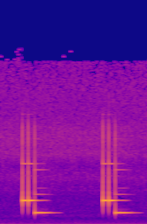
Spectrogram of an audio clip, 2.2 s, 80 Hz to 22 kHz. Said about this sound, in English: But anyway, we are coming up to 2 o'clock, so you can hear what the 2 o'clock hourly chime sounds like.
